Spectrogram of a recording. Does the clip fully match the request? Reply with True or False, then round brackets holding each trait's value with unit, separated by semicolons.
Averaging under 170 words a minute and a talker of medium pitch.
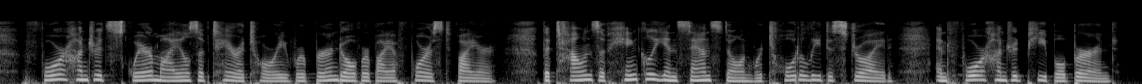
True (140 wpm; 180 Hz)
